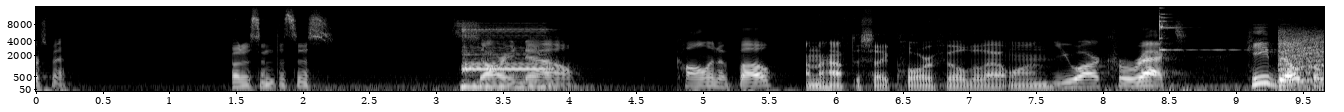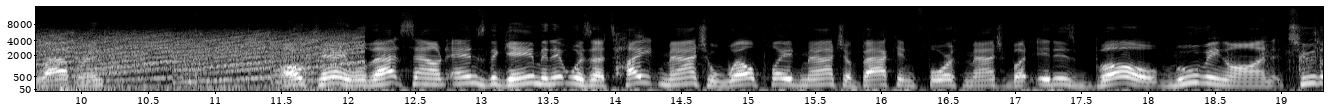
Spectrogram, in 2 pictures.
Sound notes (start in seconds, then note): 3.2 buzzer sound; 9.0 alarm sound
